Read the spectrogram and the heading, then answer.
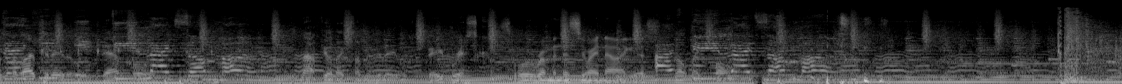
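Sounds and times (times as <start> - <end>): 
speech: 0.0 - 10.8
laughter: 7.7 - 9.3
gunshot sound effect: 10.6 - 11.2.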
